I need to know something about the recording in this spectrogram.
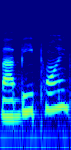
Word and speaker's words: Baby Point: live next to it's called baby point or actually technically pronounced Barbie point because it was a French explorer it was a village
